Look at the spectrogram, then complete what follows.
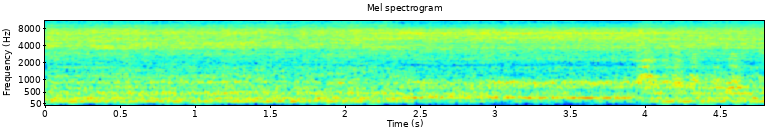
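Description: Loud, steady electronic noise drone from a small mixer and patch cables being worked by hand, a thick low hum under rough hiss, with a couple of short brighter squeaks about four seconds in.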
